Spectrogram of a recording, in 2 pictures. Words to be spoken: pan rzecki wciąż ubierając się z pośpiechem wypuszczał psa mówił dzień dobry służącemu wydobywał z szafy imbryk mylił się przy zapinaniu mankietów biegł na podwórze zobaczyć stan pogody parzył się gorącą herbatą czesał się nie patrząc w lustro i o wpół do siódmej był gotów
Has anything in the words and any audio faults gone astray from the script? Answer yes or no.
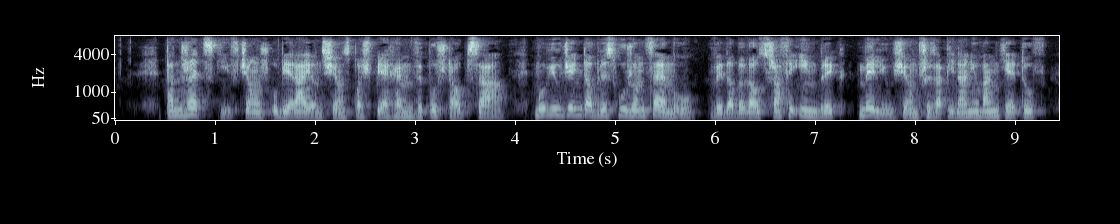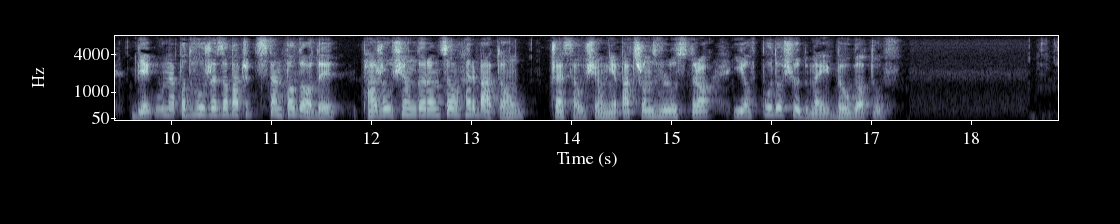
no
